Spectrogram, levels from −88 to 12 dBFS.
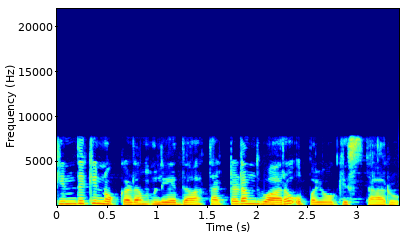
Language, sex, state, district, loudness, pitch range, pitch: Telugu, female, Andhra Pradesh, Anantapur, -15 LUFS, 220-270 Hz, 230 Hz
